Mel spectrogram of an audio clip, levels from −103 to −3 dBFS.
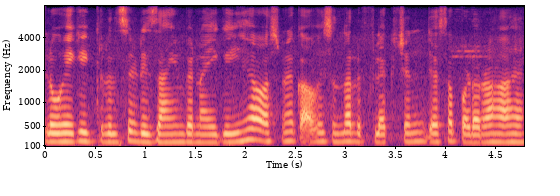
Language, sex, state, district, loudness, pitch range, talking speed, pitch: Hindi, female, Chhattisgarh, Sarguja, -18 LUFS, 170-185 Hz, 210 wpm, 175 Hz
